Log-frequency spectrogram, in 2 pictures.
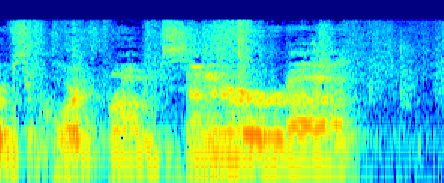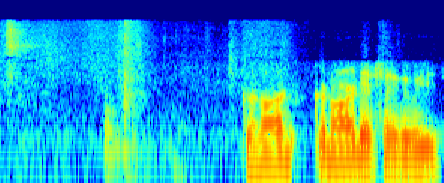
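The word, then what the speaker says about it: Gounardes: Granardis, I believe, how you pronounce it?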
